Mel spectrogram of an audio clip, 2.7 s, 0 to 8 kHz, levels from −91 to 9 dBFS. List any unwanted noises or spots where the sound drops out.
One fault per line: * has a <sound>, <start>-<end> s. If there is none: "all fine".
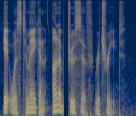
* has a dropout, 1.3-1.4 s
